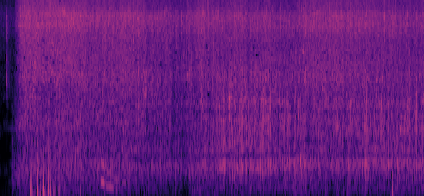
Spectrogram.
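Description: Hot oil in a kadai sizzling as cut radish, brinjal and potato are tipped into it. The sizzle starts suddenly about a quarter second in and runs on steadily and loudly.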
